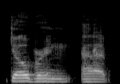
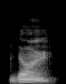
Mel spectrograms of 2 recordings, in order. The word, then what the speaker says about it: Doeren: year is really just devoted to understanding what Dobrin. I'm so sorry. Did I pronounce it right? Doeren.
